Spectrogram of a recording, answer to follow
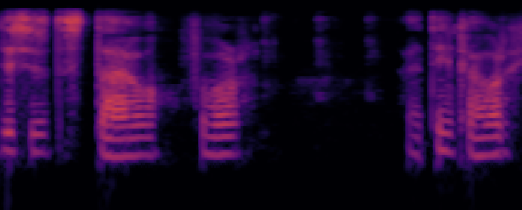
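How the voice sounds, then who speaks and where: A man of medium pitch with a Bulgarian accent, monotone and flat, at a very slow pace. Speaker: beginner web developer vlogger. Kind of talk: screen-recorded tutorial walkthrough. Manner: halting, with repetitions.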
